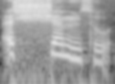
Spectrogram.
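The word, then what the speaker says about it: الشمس: Pareil pour shamsun, on prononce ash-shamsu. Ash-shamsu. Le L, il est muet.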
